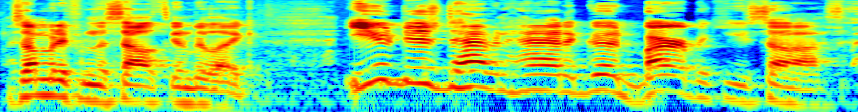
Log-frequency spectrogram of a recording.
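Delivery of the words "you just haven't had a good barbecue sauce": put-on Southern accent. Imagined Southerner correcting the cook, in a mock Southern accent. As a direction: tease like a Southerner defending his barbecue sauce, in a put-on Southern accent. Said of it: "Is that a good Southern accent?".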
